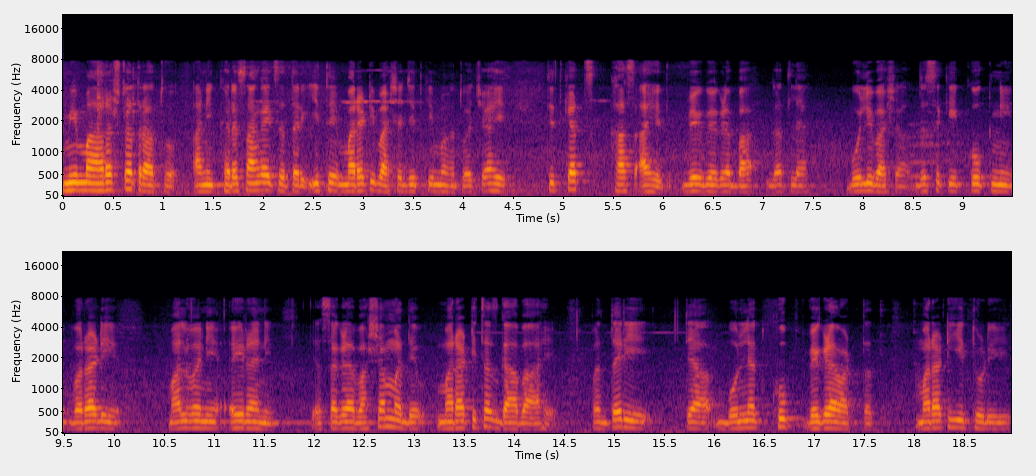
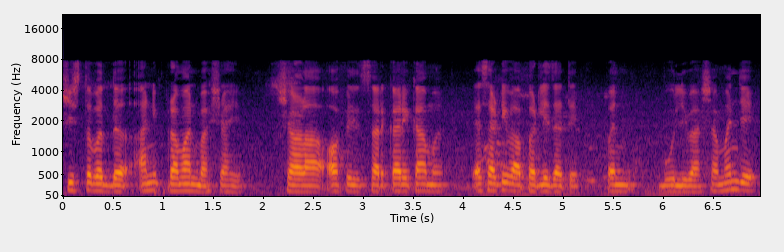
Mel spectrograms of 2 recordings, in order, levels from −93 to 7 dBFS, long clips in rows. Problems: none marked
